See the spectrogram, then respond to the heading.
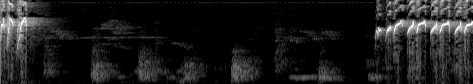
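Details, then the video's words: Rolling ngerol song of a Scarlet minivet (mantenan gunung), said to sing readily even among other birds: brief high chirps, a quiet pause, then a rapid series of about ten sharp, upswept, high notes. "Suara ngerol dengan speed yang pas. MANTENAN GACOR"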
